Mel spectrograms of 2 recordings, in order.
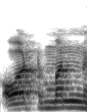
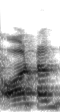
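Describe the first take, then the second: First: The word ends with an audible n sound. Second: The word ends on m with no n sound. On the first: The speaker calls it wrong. "अगर ऑटमन पढ़ेंगे तो गलत हो जाएगा" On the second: The speaker calls it right. "ये जो एन हमारा क्या होता है, साइलेंट हो जाता है"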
